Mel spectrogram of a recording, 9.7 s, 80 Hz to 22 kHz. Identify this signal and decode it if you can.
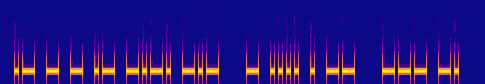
Morse code, heard as a keyed tone, about 15 wpm, 700 Hz. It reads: ATTACK THEM ON
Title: Sentences from Top 1500 Words 15wpm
